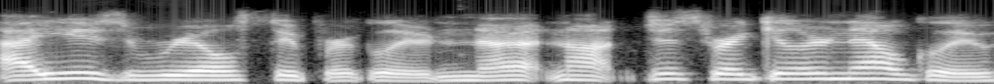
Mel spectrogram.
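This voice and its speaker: A woman speaks in an ordinary speaking voice, her pitch fairly low. Her pitch varies in an ordinary way. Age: 30s. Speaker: live stream panel host. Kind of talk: casual chat. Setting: live stream.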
